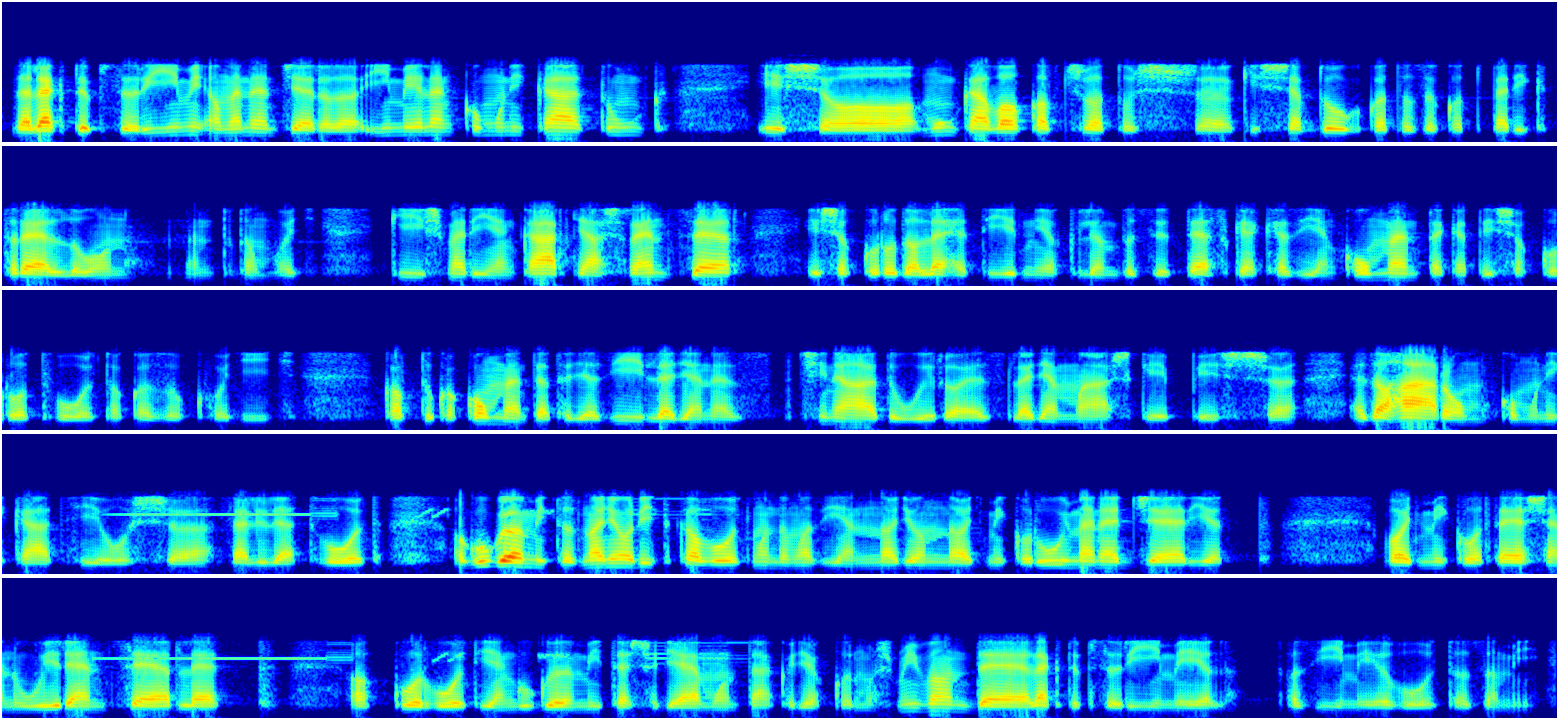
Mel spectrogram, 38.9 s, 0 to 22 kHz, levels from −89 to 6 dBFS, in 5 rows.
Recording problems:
phone-call audio; nothing above 3.5 kHz
traffic noise; noticeable; throughout; 20 dB below the speech

